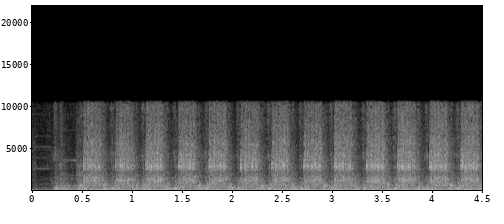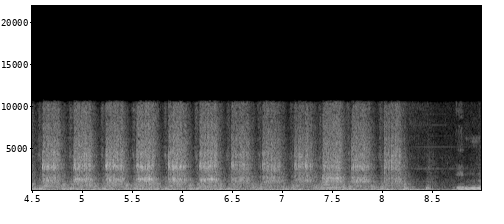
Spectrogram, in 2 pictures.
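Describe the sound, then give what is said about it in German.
A high-performance braille printer, used to produce an association's media and suited to brochure and double-sided printing, runs loudly and steadily, its embossing head hammering out a fast, even rhythm of sharp mechanical bursts over a constant machine whir. “Hintergrund hören wir unseren Hochleistungsbreidrucker, den wir halt für, zur Produktion unserer Medien benutzen.”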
